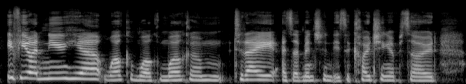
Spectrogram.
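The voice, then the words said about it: Congested voice from a cold. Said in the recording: “as you may have guessed, I have a bit of a cold,”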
